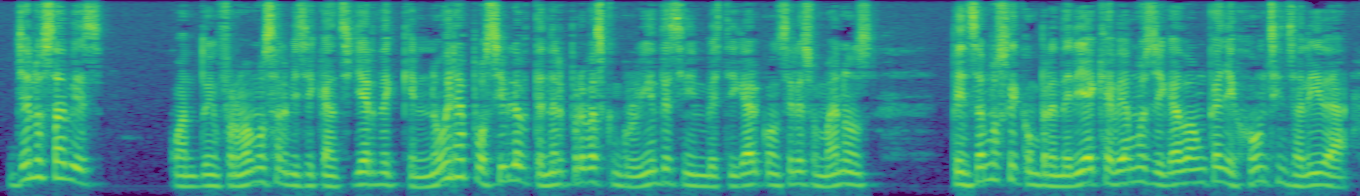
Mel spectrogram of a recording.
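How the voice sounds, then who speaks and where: A man's voice: medium pitch, a little fast, a little mellow, natural voice. A man voicing a guilt-ridden middle-aged mother who speaks in a faint, desperate voice.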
